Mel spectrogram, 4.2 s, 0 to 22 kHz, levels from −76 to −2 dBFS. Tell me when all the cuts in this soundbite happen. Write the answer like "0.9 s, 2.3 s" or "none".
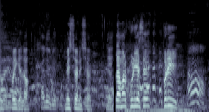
2.3 s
